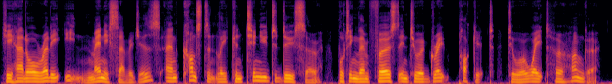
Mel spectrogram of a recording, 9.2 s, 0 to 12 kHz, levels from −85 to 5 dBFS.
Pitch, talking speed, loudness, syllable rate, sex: 120 Hz, 150 wpm, -18 LUFS, 4.5 syllables/s, male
